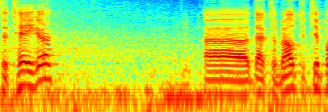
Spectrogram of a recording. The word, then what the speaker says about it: TGA: model but it's a TGA I used to pronounce it taga but then a lot of people correct me and said no it's pronounced TGA uh but what is it called it's a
